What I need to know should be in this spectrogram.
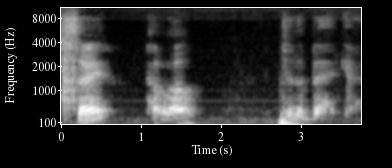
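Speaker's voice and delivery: very slow, halting drawl broken mid-phrase. Retelling how he delivered a line after being told to talk slower, very slow delivery. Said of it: "I want you to talk even slower".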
